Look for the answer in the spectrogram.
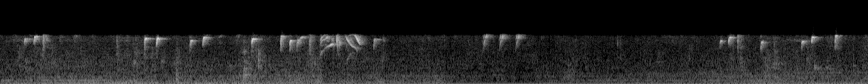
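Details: European goldfinch, Carduelis carduelis, kept for breeding in 2016, gives clusters of sharp twittering notes separated by silent gaps of a second or more, over a faint background hum.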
